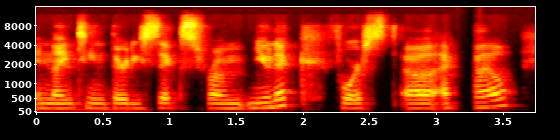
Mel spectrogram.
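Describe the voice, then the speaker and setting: At a fairly slow pace, a woman with an American accent speaks at a fairly low pitch with ordinary pitch variation over a quiet background. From US Midwest, Chicago. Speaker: poet and academic. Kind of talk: online talk. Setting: video call. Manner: halting.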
